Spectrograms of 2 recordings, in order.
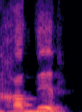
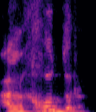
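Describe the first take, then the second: First: The name has 'a' and 'i' vowels, two syllables. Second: The name has a 'u' vowel, one syllable. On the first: The speaker calls it wrong. "bukan Khadir" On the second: The speaker calls it right. "Dia adalah Al-Khudr"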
